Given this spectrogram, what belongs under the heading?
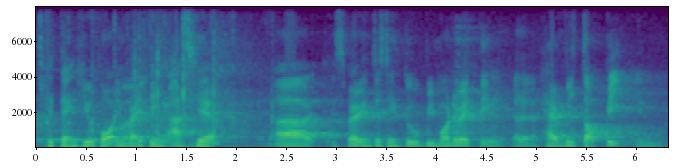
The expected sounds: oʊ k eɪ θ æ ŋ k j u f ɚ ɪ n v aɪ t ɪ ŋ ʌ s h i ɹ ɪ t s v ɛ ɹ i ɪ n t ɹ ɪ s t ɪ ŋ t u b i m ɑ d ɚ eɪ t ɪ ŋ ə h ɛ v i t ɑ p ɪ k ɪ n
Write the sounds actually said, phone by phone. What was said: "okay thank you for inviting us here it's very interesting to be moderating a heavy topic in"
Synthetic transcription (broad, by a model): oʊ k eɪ t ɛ ŋ k j u f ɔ ɪ n v aɪ t ɪ ŋ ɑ s h i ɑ ɪ t s v ɛ ɹ i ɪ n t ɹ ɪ s t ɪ ŋ t u b i m ɑ d ɚ eɪ t ɪ ŋ ə h ɛ v i t ɑ p ɪ k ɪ n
